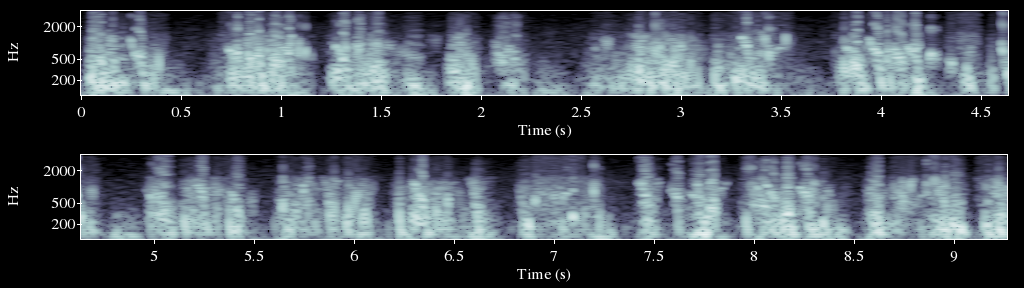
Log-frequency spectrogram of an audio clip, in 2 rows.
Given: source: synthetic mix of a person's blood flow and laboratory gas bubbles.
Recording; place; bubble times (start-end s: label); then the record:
Doppler ultrasound of blood flow; precordium
0.02-0.43 s: bubbles
0.70-1.18 s: bubbles
1.23-1.80 s: bubbles
1.83-2.00 s: bubbles
2.05-2.24 s: bubbles
2.55-3.12 s: bubbles
3.15-3.56 s: bubbles
3.76-4.29 s: bubbles
4.33-4.50 s: bubbles
4.54-4.73 s: bubbles
4.93-5.51 s: bubbles
5.59-6.12 s: bubbles
6.18-6.72 s: bubbles
6.81-7.32 s: bubbles
7.41-7.54 s: bubbles
7.57-7.87 s: bubbles
7.93-8.48 s: bubbles
8.54-9.27 s: bubbles
From the record:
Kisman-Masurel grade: 343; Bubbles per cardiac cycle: rolling drumbeat, 9 or more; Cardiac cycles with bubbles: 100%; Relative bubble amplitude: loud (0.450 to 0.775); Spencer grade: 3 (all of the cardiac periods contain showers or single bubble signals, but not dominating or overriding the cardiac motion signals); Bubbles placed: anywhere in the cardiac cycle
